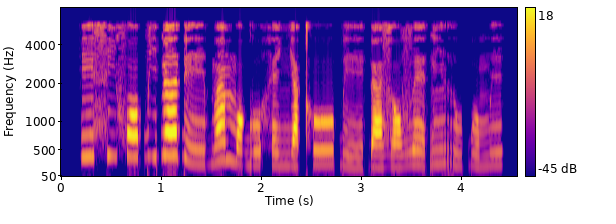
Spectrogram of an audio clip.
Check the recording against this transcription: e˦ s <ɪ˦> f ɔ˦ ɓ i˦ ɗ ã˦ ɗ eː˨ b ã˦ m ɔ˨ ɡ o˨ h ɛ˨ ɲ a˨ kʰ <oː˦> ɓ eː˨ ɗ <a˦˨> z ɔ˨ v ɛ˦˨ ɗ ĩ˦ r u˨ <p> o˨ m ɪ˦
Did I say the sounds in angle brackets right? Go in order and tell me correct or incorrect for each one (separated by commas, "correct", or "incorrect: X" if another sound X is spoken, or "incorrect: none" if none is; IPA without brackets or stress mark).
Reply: incorrect: i˦, correct, incorrect: a˨, incorrect: ɓ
